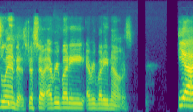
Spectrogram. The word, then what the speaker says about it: Landes: got to ask you, is it Lanfes or Landis? Because I'm sure you know that on the front of your book, your name is spelled Lanfes, and on the back, it's spelled Landes. Were you even aware of this? I did know that. I'll probably have to change that. So it is Landis, just so everybody knows.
